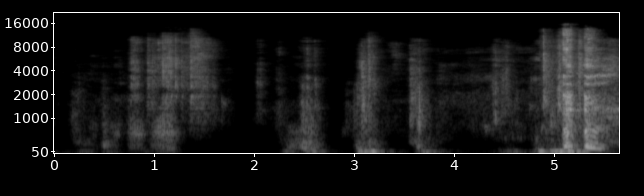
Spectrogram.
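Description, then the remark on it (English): A door being closed: a series of thumps, rattles and scraping knocks spread over several seconds, finishing with a louder, fuller bang as it shuts. “Let me close the door.”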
